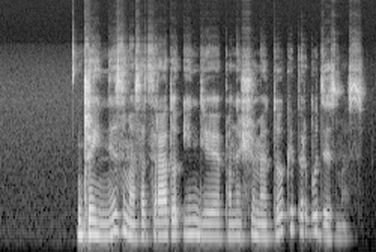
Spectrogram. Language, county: Lithuanian, Panevėžys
